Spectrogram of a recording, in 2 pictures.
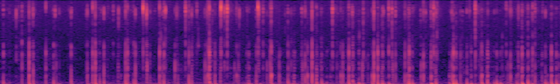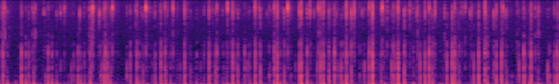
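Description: Fingertips and nails tap rapidly on the pebbled leather of an inflated, hollow leather American football held at one side. The result is a dense, continuous patter of soft, dull thumps with a low, boomy resonance and a faint scratchy edge. Each tap dies away almost instantly.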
